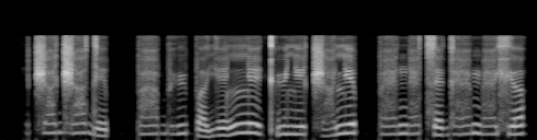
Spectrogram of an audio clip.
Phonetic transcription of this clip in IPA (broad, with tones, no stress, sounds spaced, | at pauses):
t͡ʃ a̤˦ d͡ʒ a̤˦ d e˨ pː a̤˦ bʱ y˦ p ɐ˨ j e˧ lː e˦˨ kʼ y˧ lʲ e˧ t͡ʃ a̤˨˦ lʲ ɛ˦ pː æ̤˦ n æ̤˦ t͡s ɛ˧ ɡʱ æ̤˦ m æ̤˦ xʲ ɐ˦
